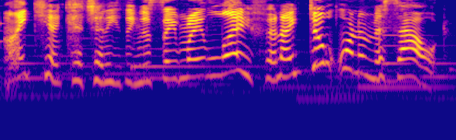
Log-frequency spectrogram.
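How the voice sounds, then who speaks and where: An eager young girl chef from a video game, with a very high voice that bounces around in pitch. She is cheerful, food-obsessed and breezy, with music playing behind her. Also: animated, a little fast. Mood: pleading, friendly. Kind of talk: scripted game dialogue.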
